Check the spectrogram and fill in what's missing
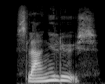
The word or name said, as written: slangeløs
